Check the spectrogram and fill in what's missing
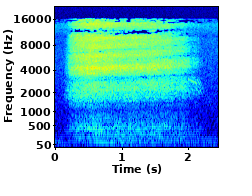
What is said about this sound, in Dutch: Snuif de geur heel bewust op. Doe dat echt met geluid en al. Door je neus snuif je de lucht op.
